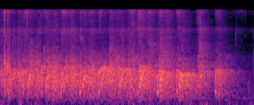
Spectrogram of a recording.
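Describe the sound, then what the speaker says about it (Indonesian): Applause from a group at an education seminar in Indonesia, steady dense clapping close by that fades slightly at the end. "Kita kasih aplaus untuk kita semua dulu"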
